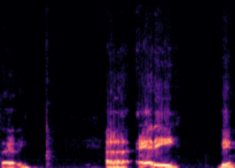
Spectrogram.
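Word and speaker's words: Addyi: from The Authority which is myself it is pronounced Addie uh Addie being called the female Viagra um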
